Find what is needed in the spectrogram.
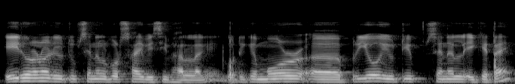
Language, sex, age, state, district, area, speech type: Assamese, male, 45-60, Assam, Goalpara, rural, spontaneous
